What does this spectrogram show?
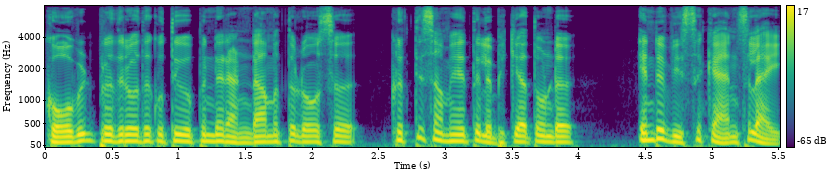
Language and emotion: Malayalam, sad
